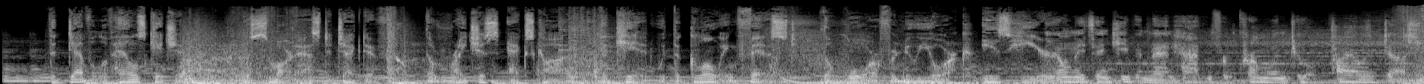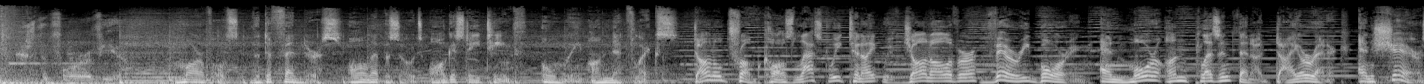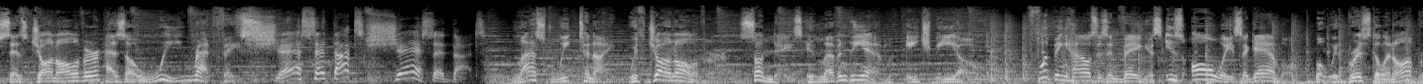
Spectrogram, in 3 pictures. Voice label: Promo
